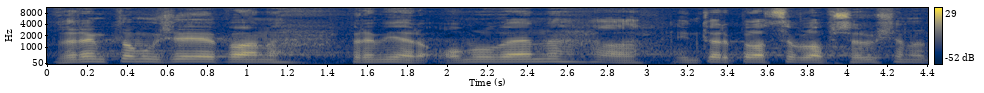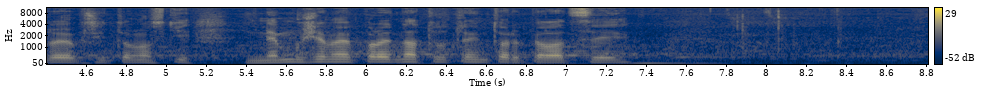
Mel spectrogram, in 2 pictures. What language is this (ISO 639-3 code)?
ces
